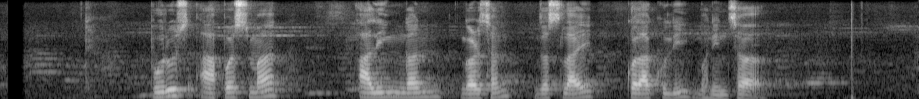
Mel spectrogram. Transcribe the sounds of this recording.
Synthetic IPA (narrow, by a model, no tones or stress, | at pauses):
puɾusapʌsma | aliŋɡʌnɡʌrt͡sʰʌnd͡zʌslajkolakulibʱʌnint͡sʰʌ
